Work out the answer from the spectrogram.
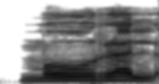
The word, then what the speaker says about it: morale: जैसे कि उर्दू साउंड देखा जाए तो पहले जो है मोरल और दूसरा है मोराल, मोराल। फ़र्क वॉवेल और एंडिंग साउंड में है, जो सुनते ही क्लियर लगता है।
